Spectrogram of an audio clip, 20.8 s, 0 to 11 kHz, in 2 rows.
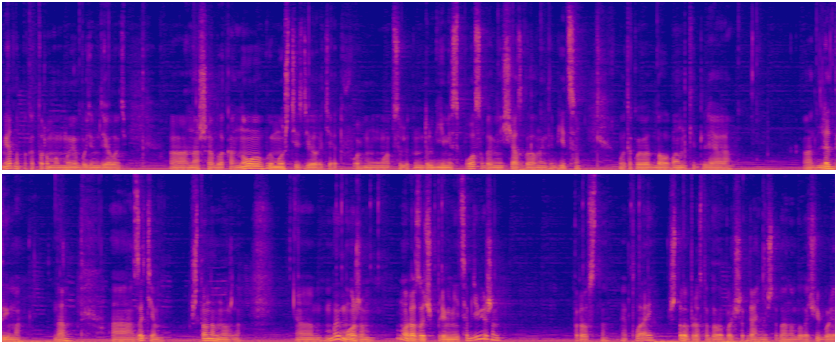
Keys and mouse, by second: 0.7 Tab, 6.4 Tab, 7.3-9.5 drag, 10.5 Tab, 10.5-13.6 drag, 11.0 KP_0, 14.0 click, 14.7 middle click, 15.2-19.3 drag, 18.6 Tab, 19.4 Tab, 19.8 KP_0.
